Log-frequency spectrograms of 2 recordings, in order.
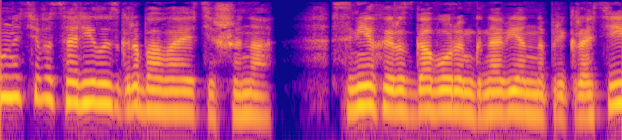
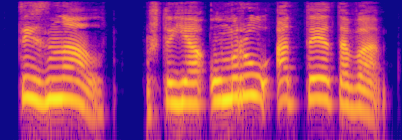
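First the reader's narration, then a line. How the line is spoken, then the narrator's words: Shout. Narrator (Russian): закричала она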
